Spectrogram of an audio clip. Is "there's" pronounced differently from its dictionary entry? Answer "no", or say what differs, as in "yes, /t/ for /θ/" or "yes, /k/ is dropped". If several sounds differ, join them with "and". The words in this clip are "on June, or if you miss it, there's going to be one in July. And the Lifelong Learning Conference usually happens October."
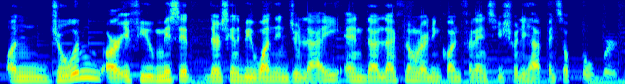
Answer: yes, /s/ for /z/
